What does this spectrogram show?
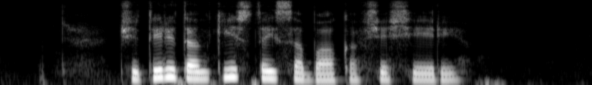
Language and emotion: Russian, neutral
